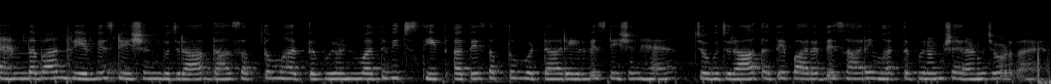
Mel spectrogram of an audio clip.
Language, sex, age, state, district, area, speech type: Punjabi, female, 18-30, Punjab, Rupnagar, rural, read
